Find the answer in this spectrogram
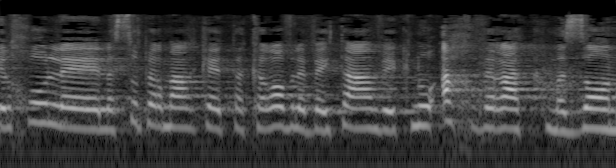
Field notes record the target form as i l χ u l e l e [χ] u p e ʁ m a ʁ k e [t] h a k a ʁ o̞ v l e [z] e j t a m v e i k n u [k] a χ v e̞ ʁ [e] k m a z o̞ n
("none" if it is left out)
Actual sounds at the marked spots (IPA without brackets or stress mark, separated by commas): s, t, v, ʔ, a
